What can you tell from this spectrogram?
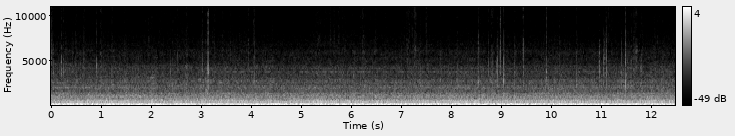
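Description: Steady drone of an airliner cabin in flight, with a few faint crinkles from a plastic snack wrapper being handled.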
